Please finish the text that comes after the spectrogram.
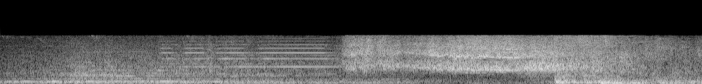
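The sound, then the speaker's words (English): Car tires screech with a sustained, high-pitched squeal, then a loud crunching crash hits about halfway through and rumbles on with scattered debris noise. No one speaks. “They take the dents out of accidents.”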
